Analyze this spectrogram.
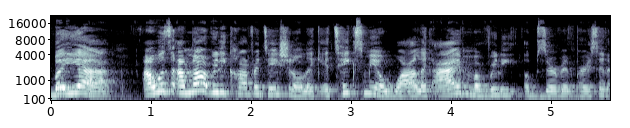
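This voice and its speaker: Over noticeable background noise, a woman talks at a fairly quick pace in a fairly high pitch, her tone animated and her pitch swinging very widely. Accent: American. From Jamaica. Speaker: YouTuber. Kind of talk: storytime vlog, casual chat. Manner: stumbling over words at times.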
